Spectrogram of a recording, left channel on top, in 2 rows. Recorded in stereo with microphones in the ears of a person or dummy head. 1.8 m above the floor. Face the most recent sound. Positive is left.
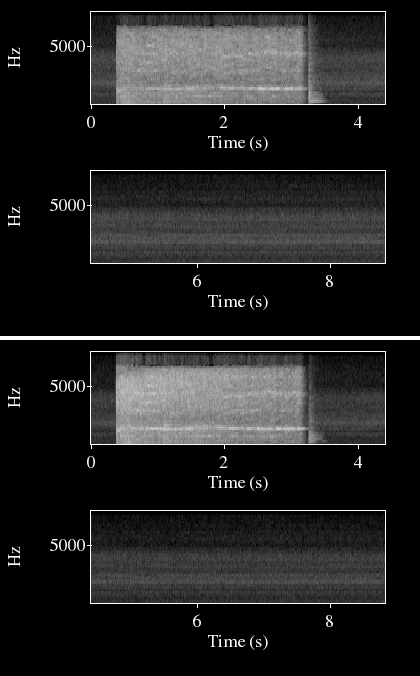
turn(degrees=65)  # may be behind; listen again after turning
